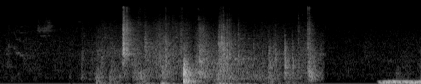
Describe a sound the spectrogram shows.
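Two men scuffle, with knocks and thumps.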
